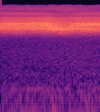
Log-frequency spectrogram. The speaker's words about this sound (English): It's really, really loud, and it never stops. Cicadas.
